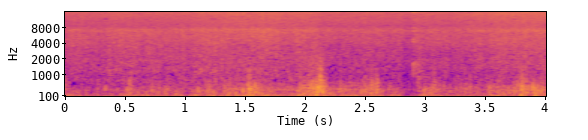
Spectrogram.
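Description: Gusty wind rumbles and buffets the microphone in a steady, close roar on a clear day hiking Gunung Butik, a 1,250 m mountain with rice fields near its entrance gate.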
